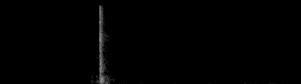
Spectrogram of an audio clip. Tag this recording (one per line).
recorder
reel-to-reel
sound-effect
tape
